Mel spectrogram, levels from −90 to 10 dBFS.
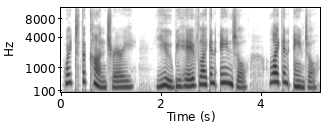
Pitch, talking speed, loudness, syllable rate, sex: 250 Hz, 125 wpm, -18 LUFS, 4.2 syllables/s, female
